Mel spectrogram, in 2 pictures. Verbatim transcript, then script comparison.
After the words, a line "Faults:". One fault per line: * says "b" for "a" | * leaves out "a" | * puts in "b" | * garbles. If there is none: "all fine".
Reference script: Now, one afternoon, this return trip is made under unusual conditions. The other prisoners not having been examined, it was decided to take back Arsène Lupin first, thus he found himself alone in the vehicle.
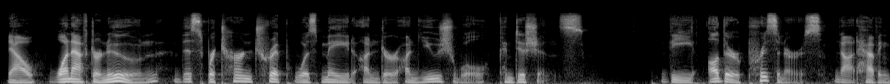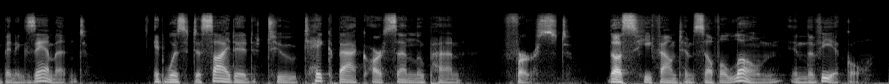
Now, one afternoon, this return trip was made under unusual conditions. The other prisoners not having been examined, it was decided to take back Arsène Lupin first, thus he found himself alone in the vehicle.
Faults:
* says "was" for "is"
